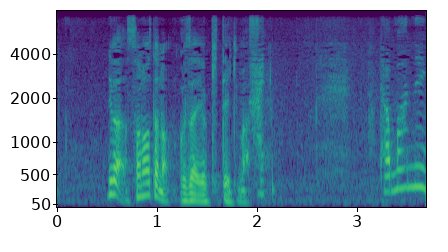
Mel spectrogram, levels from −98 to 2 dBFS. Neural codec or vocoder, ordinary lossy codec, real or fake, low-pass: none; none; real; 7.2 kHz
